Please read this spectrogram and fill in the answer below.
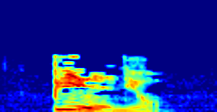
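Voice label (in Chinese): "别扭", Mandarin Chinese; hsk; chinese-flashcards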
